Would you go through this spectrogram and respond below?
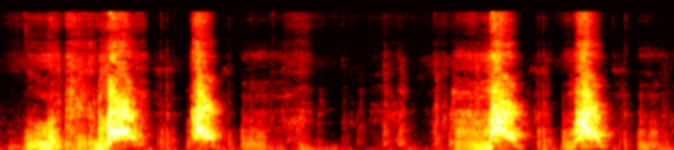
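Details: Indoors, an excited Golden Retriever named Bis barks nonstop, eager for a fish-sausage snack while a calmer retriever waits quietly. Two loud barks, a pause, then two more in quick pairs.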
